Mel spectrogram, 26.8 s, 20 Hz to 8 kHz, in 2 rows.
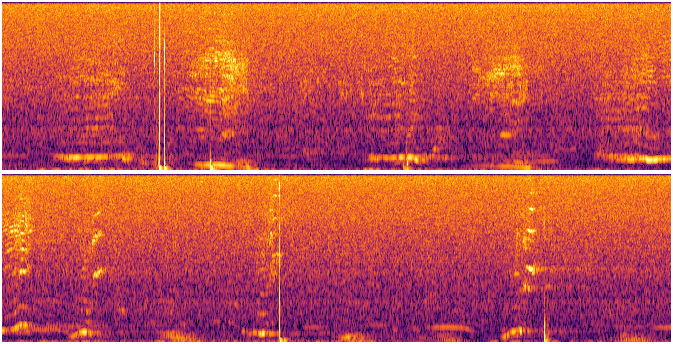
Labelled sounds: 2.2	2.4	humpback whale, 1.5 to 2.0 kHz
3.9	4.3	humpback whale, 1.2 to 1.5 kHz
9.6	10.1	humpback whale, 1.9 to 2.5 kHz
13.7	14.0	humpback whale, 1.2 to 1.5 kHz
15.2	15.5	humpback whale, 1.2 to 2.8 kHz
23.7	24.2	humpback whale, 0.93 to 1.6 kHz

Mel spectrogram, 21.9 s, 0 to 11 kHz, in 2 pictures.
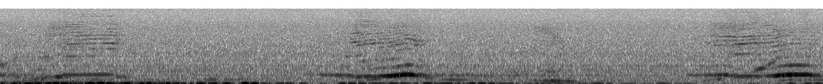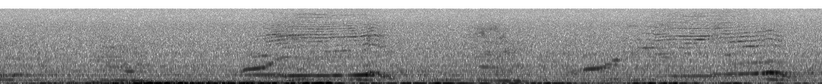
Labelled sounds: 1.0	1.6	humpback whale, 1.8 to 5.8 kHz
4.7	5.7	humpback whale, 1.6 to 2.3 kHz
9.4	10.4	humpback whale, 1.7 to 3.5 kHz
14.4	16.1	humpback whale, 0.80 to 6.5 kHz
19.0	21.5	humpback whale, 0.80 to 6.3 kHz

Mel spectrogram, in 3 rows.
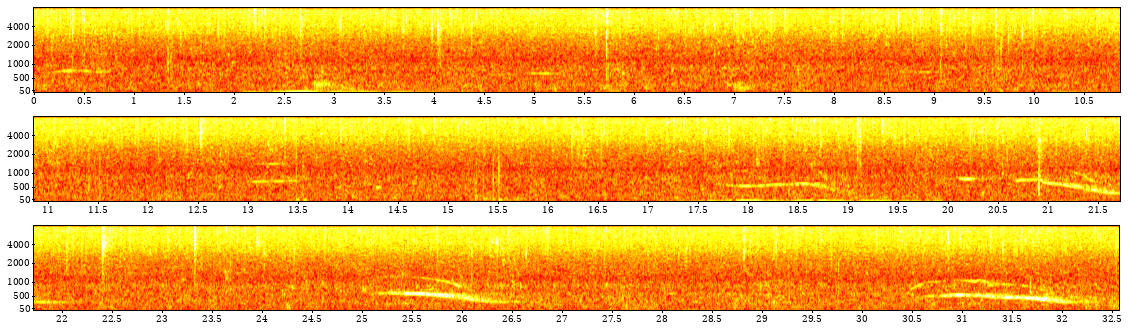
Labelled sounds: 13.1	13.4	humpback whale, 1.3 to 1.5 kHz
25.2	26.0	humpback whale, 0.81 to 1.4 kHz
30.5	31.4	humpback whale, 0.78 to 1.1 kHz

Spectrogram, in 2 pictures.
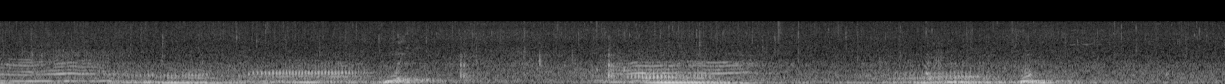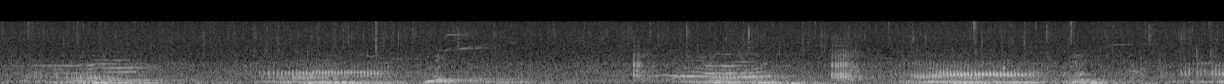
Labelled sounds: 0.0	0.4	humpback whale, 0.84 to 1.2 kHz
6.3	6.7	humpback whale, 0.84 to 0.91 kHz
7.1	7.3	humpback whale, 0.97 to 1.1 kHz
12.7	13.7	humpback whale, 0.78 to 1.2 kHz
16.7	17.2	humpback whale, 1.9 to 4.1 kHz
23.3	23.6	humpback whale, 2.4 to 2.6 kHz

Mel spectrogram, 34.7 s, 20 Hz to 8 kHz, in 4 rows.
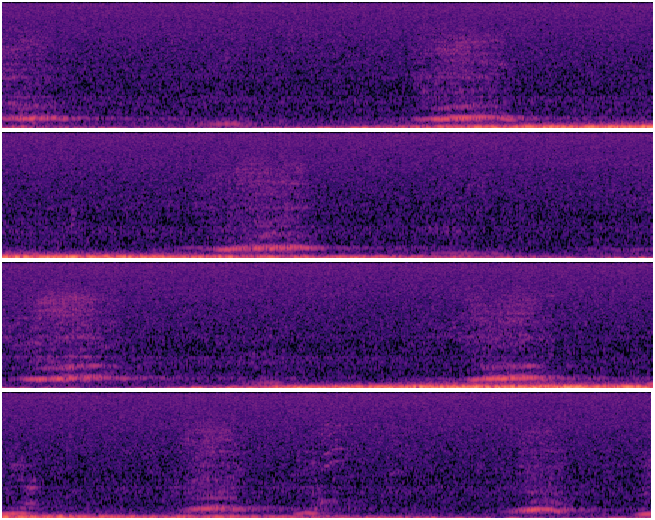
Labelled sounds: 30.3	30.6	humpback whale, 1.2 to 1.5 kHz

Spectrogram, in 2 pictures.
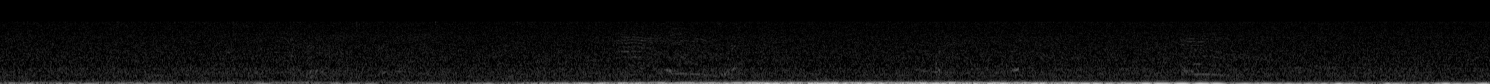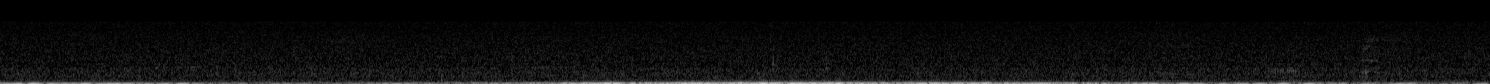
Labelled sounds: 6.2	6.6	killer whale, northern resident, A clan, 2.9 to 3.6 kHz

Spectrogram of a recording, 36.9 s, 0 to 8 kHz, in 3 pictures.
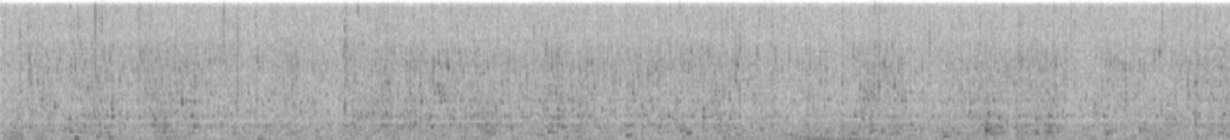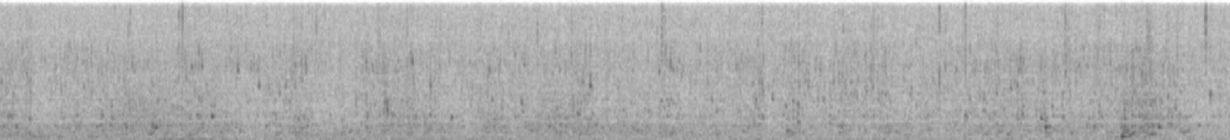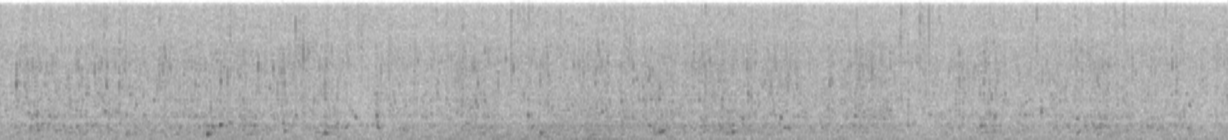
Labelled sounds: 1.8	2.0	water noise, 2.0 to 2.4 kHz

